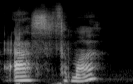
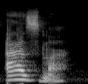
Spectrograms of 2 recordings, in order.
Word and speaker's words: asthma: So asthma, it's spelled A-S-T-H. How do we say it? With an A-Z. Why? Just because. So it's not asthma, like you might think just by looking at it. It's asthma. Asthma. A-Z-M-A, pretend. Asthma.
